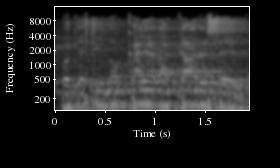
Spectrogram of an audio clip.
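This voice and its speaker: A man preaching a sermon with fervor, rising to high shouts and slowing for emphatic lines. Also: fairly even intonation. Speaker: evangelist preacher. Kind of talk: Spanish-language sermon. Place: large echoey hall. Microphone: distant from the mic. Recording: echoey hall recording from far off with faint ambience.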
